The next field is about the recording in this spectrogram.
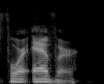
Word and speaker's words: forever: It's forever, not forever. It's hard to even say that. Or forever. It's forever. So the emphasized syllable is that middle one. It's the eh, right? It's for, not emphasized. Eh, emphasized, and ver, not emphasized.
